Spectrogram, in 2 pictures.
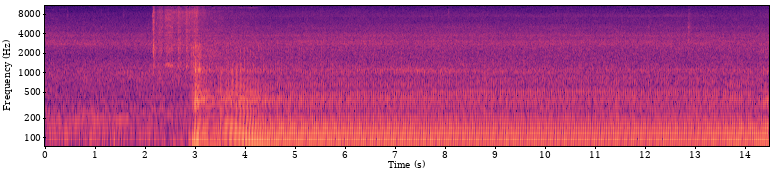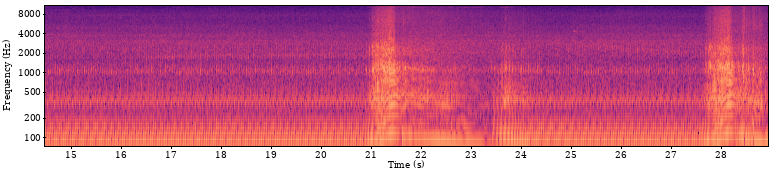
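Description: Proton Suprima S's 1.6-litre turbocharged four-cylinder engine cold-started: the starter cranks for under a second about two seconds in, then the engine catches with a flare of revs and settles into a fast cold idle. The idle gets louder about halfway through. In the second half come three quick throttle blips, each rising and falling in pitch; the first and last are the biggest, the last near the end.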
